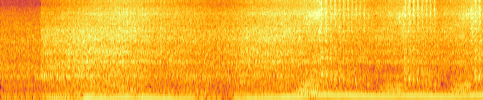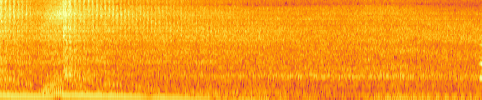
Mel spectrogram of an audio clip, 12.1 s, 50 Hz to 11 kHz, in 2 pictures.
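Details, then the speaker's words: Nissan S12 with swapped SR20DET that lacked power at higher rpm, after fitting repair, warming up: smooth idle and light revs with even steady beat, no misses; sounds healthy. "Sounds like a smooth idle, so I'm just gonna give it a second to warm up a bit, and then I'm gonna give her a couple of revs, see if she sounds the way she did before."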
